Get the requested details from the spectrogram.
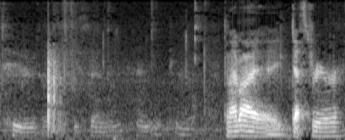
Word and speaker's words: destrier: Destrier. – Destrier.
